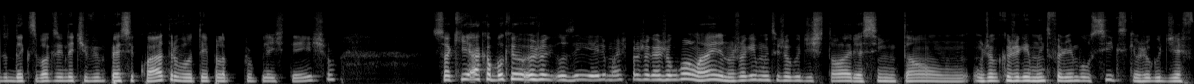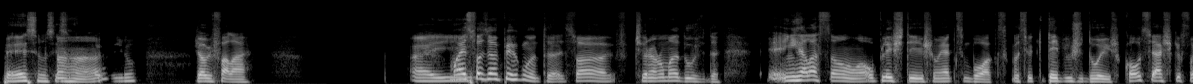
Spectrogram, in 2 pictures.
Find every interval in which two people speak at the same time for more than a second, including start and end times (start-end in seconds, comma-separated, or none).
none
